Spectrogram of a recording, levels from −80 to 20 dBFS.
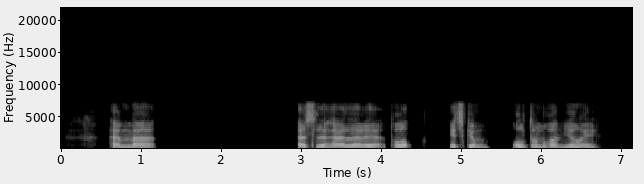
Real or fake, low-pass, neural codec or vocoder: fake; 7.2 kHz; codec, 16 kHz, 4.8 kbps, FACodec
